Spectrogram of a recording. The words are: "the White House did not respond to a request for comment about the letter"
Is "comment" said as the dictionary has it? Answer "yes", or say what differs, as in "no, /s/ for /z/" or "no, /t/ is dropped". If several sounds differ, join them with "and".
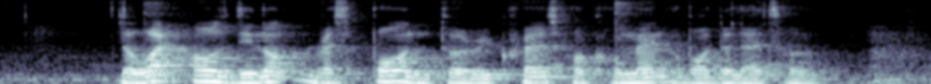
yes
